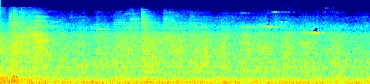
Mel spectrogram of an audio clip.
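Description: Suburban electric train running at speed: a steady rumble of wheels on the track and running gear, heard from on board.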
